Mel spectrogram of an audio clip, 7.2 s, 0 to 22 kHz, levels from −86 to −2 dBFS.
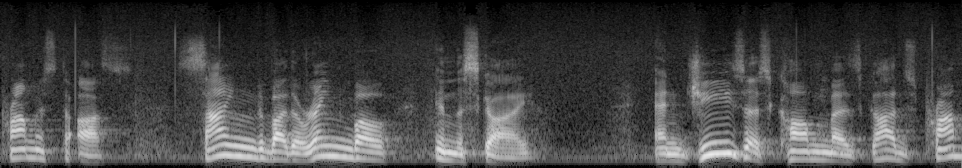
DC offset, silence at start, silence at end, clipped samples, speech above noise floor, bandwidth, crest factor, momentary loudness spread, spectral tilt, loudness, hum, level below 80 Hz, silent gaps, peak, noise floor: under 0.1%; 0 s; 0 s; under 0.1%; 29 dB; 19.5 kHz; 18 dB; 9 LU; -5.5 dB/octave; -20 LUFS; none; -80 dBFS; none; -2 dBFS; -49 dBFS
